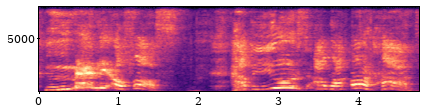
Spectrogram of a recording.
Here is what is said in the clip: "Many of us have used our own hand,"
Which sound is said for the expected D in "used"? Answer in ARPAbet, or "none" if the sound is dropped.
D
